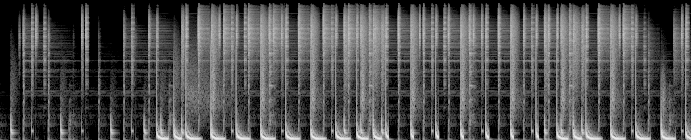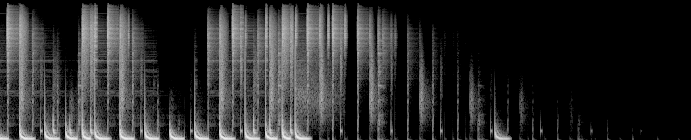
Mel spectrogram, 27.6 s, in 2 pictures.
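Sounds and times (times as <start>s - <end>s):
Yamaha TG500 synthesizer drum kit sounds: 2.9s - 24.4s.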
